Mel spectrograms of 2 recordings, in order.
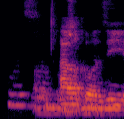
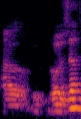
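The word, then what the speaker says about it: الغزي: Terus al-Ghazi atau al-Ghazah juga ada yang baca al-Ghazah. Gaza, maksudnya Gaza itu loh.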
